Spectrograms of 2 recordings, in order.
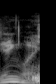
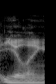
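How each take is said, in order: First: The first syllable sounds like 'ying'. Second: The first syllable sounds like 'yuen'. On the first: The speaker calls it right. "it's Yuengling" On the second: The speaker calls it wrong. "It's not Yuengling"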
